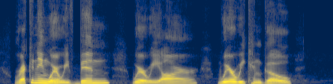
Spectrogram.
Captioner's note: none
